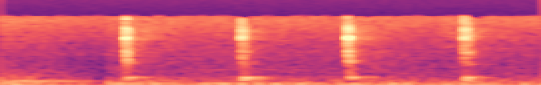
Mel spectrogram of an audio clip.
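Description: A clock ticks steadily, four crisp, evenly spaced ticks about half a second apart, heard alone over a low, constant background hum.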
